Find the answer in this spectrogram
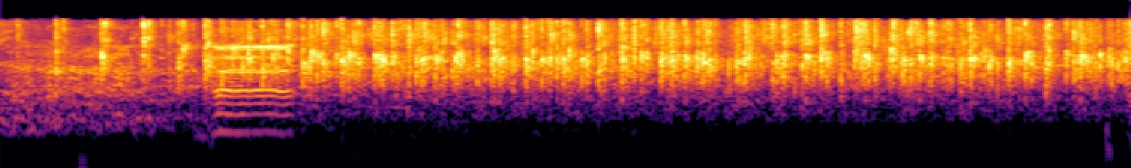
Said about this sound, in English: It's weird. It's weird. It's weird. The round of applause is weird. I did not. You didn't do anything wrong. I'm saying it sounds weird. It's all weird.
